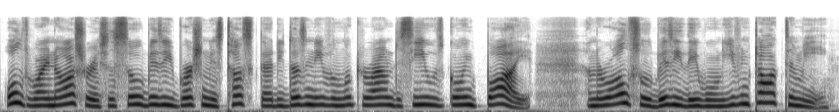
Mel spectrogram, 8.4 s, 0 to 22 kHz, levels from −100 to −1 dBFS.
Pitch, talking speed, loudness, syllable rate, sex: 250 Hz, 215 wpm, -15 LUFS, 5.2 syllables/s, female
